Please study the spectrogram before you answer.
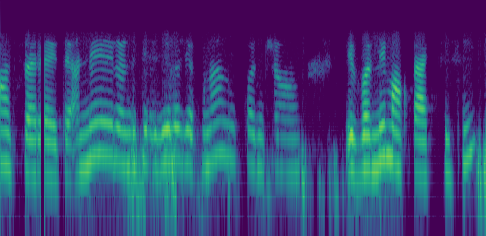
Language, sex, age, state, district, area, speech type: Telugu, female, 60+, Andhra Pradesh, Konaseema, rural, conversation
